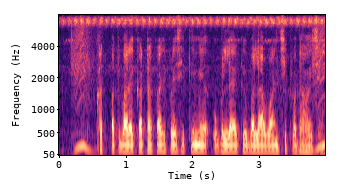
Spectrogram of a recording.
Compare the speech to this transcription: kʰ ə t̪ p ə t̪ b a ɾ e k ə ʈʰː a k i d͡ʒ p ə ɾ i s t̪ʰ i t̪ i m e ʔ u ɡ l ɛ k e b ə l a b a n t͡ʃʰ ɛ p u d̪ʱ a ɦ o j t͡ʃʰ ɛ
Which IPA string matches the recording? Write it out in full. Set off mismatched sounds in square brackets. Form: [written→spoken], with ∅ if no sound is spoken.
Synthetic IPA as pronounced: kʰ ə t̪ p ə t̪ b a ɾ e k ə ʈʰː a k [i→a] d͡ʒ p ə ɾ i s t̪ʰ i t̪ i m e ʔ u ɡ l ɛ k e b ə l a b a n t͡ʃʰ [ɛ→i] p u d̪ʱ a ɦ o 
